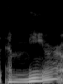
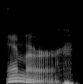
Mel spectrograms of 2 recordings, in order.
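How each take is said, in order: First: Emir said "uh-MEER"; second-syllable stress. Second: Emir said "EM-er"; first-syllable stress. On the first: Reader weighing up how to say it, emir as "uh-MEER". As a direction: stress the end of emir, long ee. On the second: Reader trying the other pronunciation, emir as "EM-er". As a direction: stress the start of emir, short e. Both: Shown as a demonstration. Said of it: "Is it emir or emir?".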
